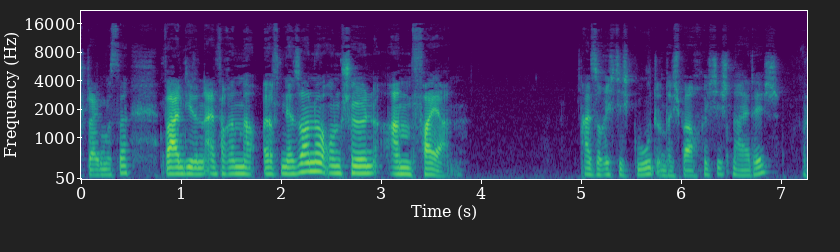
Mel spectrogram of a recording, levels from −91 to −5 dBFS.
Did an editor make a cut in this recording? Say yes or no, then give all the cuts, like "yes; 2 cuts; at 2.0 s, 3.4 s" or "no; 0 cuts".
no; 0 cuts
